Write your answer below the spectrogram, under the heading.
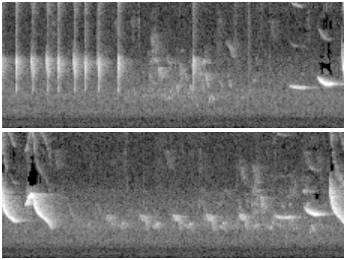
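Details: Common tody-flycatcher calling: a quick run of eight sharp, evenly spaced high ticks, then loud downslurred whistled notes and softer chips trailing off, ending with another bright slurred note.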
